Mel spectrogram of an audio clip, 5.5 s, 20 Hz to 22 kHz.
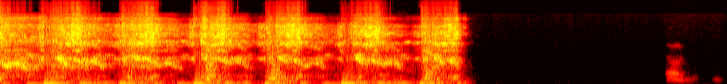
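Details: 1968 Camaro, 327 V8 rebuilt then sitting 15 years, Powerglide; catches and runs in rough surging bursts, then shuts off. Normal start after long storage.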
